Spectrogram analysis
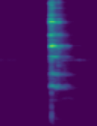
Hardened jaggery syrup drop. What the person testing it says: गुळाचा खणखण आवाज येतो म्हणजे आपला पाक पक्का झाला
